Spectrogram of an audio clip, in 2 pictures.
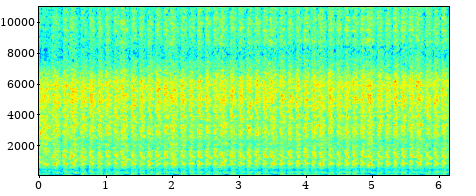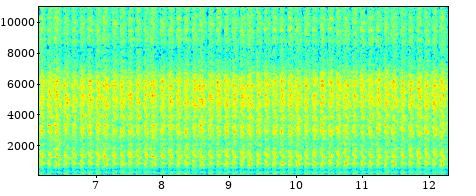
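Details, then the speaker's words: Rebuilt Toyota 7M-GTE engine with an electric water pump starts after final assembly and settles into a steady, even idle with plenty of oil pressure. The TPS was bumped during assembly and needs recalibration. "so i've just started up again but uh yeah straight away good times"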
